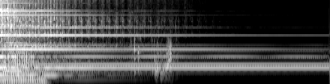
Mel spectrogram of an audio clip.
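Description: A bell-like chime struck once with a short low thud, its tones ringing on and slowly fading. Two faint taps come about a second in.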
